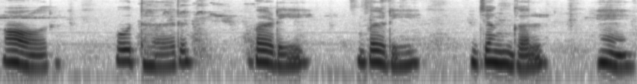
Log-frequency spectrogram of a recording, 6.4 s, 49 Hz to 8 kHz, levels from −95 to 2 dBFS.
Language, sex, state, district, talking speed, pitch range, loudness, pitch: Hindi, female, Bihar, Katihar, 55 wpm, 150-185 Hz, -18 LUFS, 175 Hz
